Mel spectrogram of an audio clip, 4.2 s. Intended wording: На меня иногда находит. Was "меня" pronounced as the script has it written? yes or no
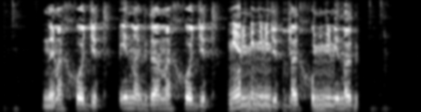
no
